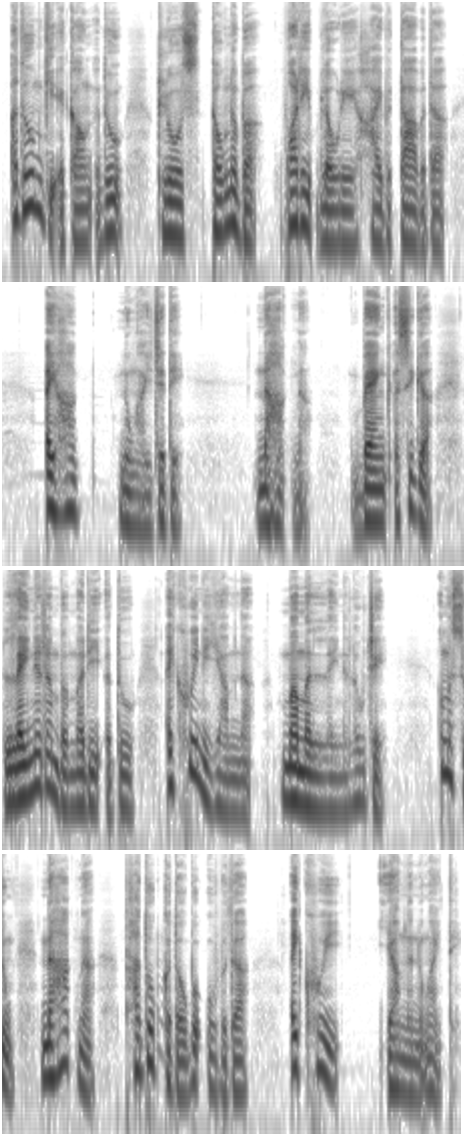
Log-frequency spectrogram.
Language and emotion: Manipuri, sad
